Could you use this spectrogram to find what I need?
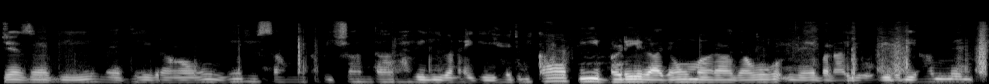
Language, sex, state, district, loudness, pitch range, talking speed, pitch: Hindi, male, Uttar Pradesh, Etah, -19 LUFS, 105-120 Hz, 165 wpm, 110 Hz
